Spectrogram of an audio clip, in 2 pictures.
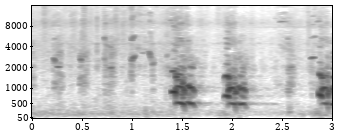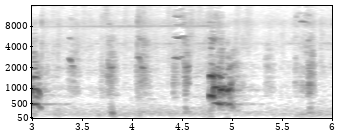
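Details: A Black and Tan Coonhound barks at a treed raccoon that had been freed from a cage. Four strong, rough barks come roughly half a second to a second apart, with quieter yips and clicks between them.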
